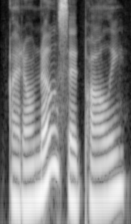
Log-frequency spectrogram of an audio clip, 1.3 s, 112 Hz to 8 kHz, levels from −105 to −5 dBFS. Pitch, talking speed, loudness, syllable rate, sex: 200 Hz, 230 wpm, -15 LUFS, 5.4 syllables/s, female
